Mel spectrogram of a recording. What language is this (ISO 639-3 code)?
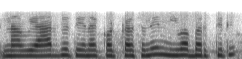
kan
